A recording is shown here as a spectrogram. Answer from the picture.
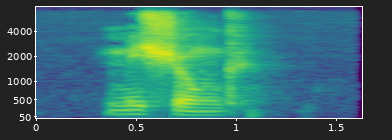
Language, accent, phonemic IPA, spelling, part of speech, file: German, Austria, /ˈmɪʃʊŋ/, Mischung, noun, De-at-Mischung.ogg
- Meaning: 1. mix, mixture 2. shuffle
